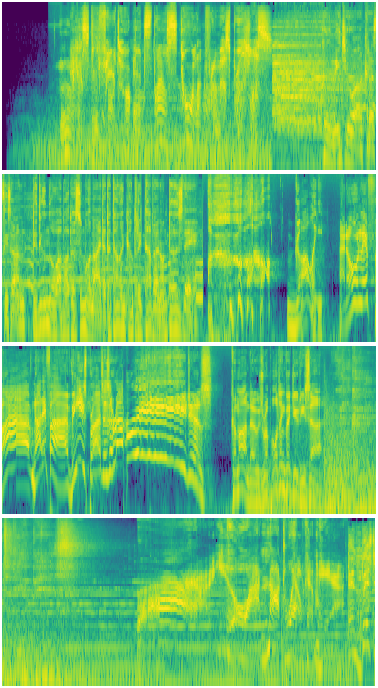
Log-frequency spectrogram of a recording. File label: Character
